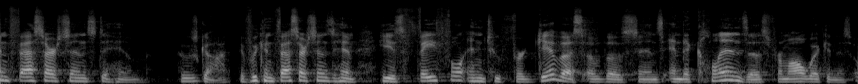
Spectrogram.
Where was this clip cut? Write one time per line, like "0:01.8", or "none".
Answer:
0:01.5
0:02.3
0:04.9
